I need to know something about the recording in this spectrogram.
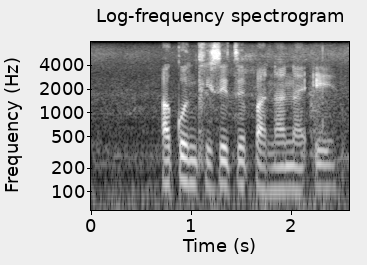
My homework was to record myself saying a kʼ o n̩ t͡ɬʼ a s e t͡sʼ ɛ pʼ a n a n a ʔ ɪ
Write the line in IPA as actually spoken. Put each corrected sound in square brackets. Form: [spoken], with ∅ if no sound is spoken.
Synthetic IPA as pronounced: a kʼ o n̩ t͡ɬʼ [i] s e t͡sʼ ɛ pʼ a n a n a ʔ ɪ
